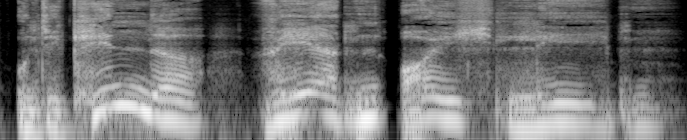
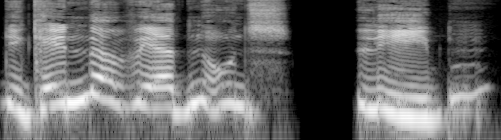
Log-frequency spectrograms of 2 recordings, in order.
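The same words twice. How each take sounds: First: Slow, reassuring Father Frost; promising. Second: High, loud wondering question; touched. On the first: Father Frost promising the trolls children's love, reassuring. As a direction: promise it unhurriedly in a calm voice. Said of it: "versprach Väterchen Frost". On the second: Trolls hearing that children will love them, touched. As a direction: ask in moved disbelief, rising at the end. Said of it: "klangen richtig gerührt". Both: A narrator's reading.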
